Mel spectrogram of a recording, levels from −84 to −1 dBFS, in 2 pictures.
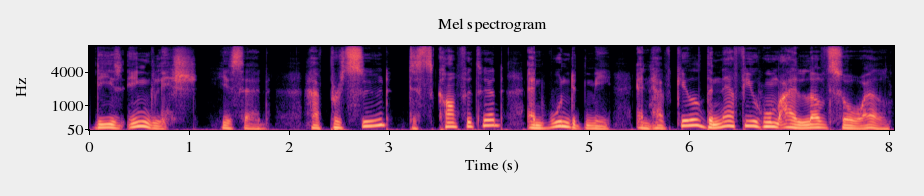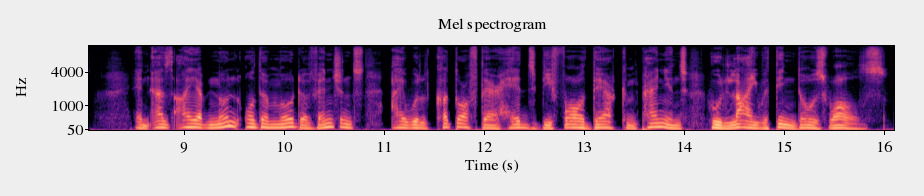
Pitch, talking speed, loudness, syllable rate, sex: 125 Hz, 160 wpm, -19 LUFS, 4.5 syllables/s, male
